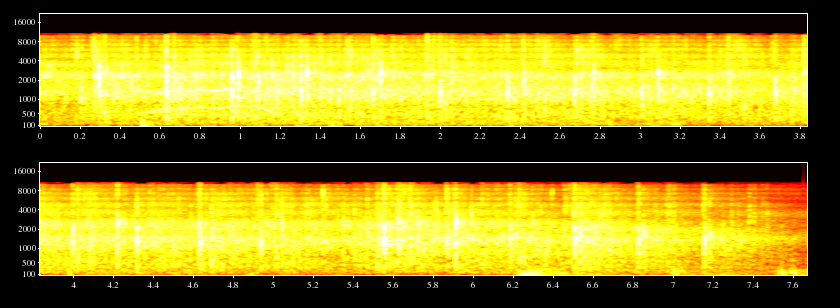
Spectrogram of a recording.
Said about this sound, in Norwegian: Dere kan gi henne en applaus på vei opp hit.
